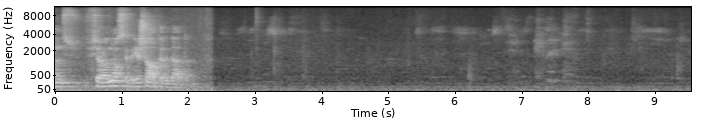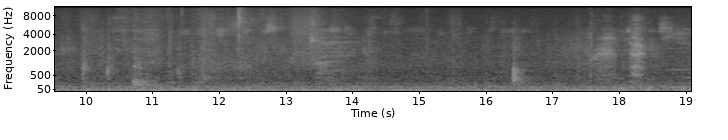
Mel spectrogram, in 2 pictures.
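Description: A man lectures calmly from across a room, heard faintly.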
